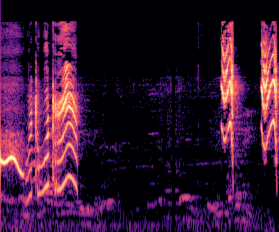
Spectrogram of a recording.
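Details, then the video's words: Talking pet Indian ringneck parakeet giving a descending whistle and quick wavering speech-like syllables, a pause, then two short bright wavering notes. "Indian Ringneck Talking Parrot Talking and Dancing"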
